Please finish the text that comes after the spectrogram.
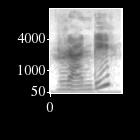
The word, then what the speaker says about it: Randy: Shivraj, you will be Randy, and Sheetal ma'am, you will be Emily. The pronunciation is, don't mispronounce it.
